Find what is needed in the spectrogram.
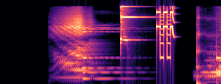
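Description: Intro logo sting made of chime-like tones. It starts about half a second in with a ringing chord, then come quick bright high dings about a second and a half in, and a sharp hit at the very end.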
